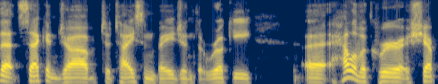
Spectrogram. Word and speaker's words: Bagent: What do you think of the backup, Tyson Bagent? I can't pronounce it. Agent. Special Agent. Bagent.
